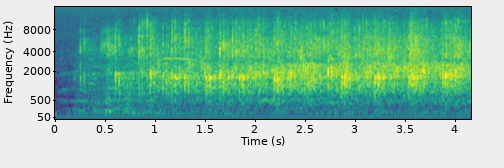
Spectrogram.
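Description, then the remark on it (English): An audience claps steadily, a dense, even patter of hands that swells in the first half second and holds at a fairly loud level throughout, with some cheering mixed in. “He doesn't usually get applause, but that's great.”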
